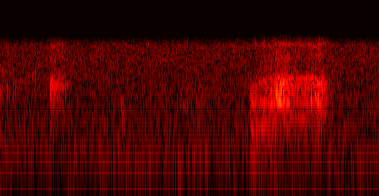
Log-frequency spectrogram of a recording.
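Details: Woman sleeping: a brief soft snort, then a longer rough, nasal snoring breath in a quiet room; snoring.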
